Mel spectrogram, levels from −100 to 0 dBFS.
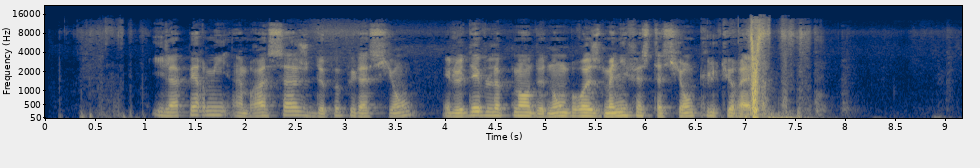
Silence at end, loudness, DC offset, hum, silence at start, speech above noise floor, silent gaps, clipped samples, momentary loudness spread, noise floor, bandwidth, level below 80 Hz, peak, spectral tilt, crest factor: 1.4 s; -26 LUFS; under 0.1%; none; 0.35 s; 42 dB; none; under 0.1%; 15 LU; -69 dBFS; 15 kHz; -44 dBFS; -2 dBFS; -3.5 dB/octave; 26 dB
